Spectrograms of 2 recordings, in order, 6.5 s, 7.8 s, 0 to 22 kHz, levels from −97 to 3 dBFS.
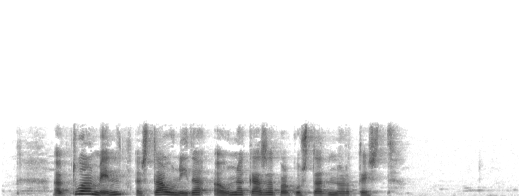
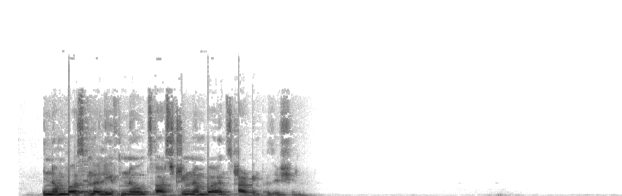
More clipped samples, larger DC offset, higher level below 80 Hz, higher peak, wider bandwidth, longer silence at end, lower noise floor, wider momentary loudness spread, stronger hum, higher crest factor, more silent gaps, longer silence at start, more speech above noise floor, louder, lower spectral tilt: neither; neither; second, -66 dBFS vs -56 dBFS; about the same, -4 dBFS vs -2 dBFS; second, 8.4 kHz vs 12 kHz; second, 1.55 s vs 3.95 s; second, -77 dBFS vs -86 dBFS; second, 11 LU vs 16 LU; neither; about the same, 20 dB vs 16 dB; neither; first, 0.7 s vs 0.55 s; second, 56 dB vs 72 dB; second, -22 LUFS vs -14 LUFS; second, -4.5 dB/octave vs -6 dB/octave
